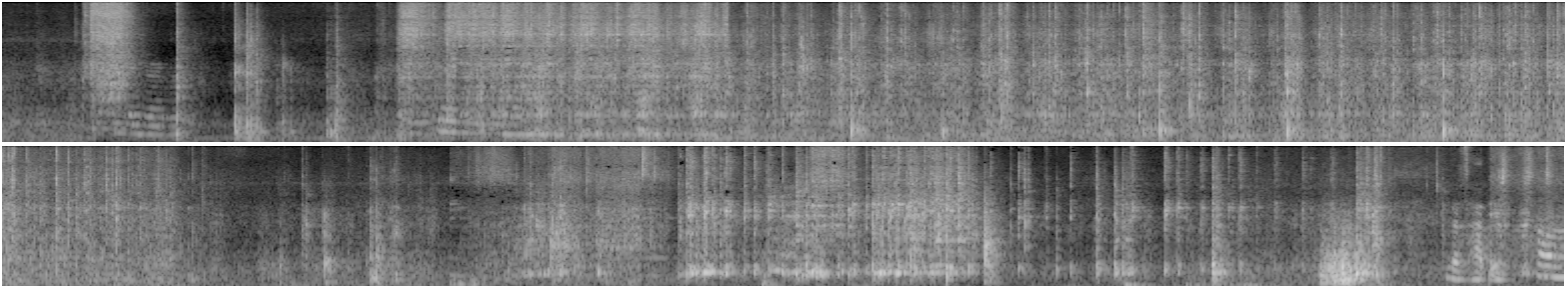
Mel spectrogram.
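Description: Popcorn kernels poured into an aluminium stovetop crank popper, then popping inside it: a dense run of pops and metal rattling in two long stretches. Sausages sizzle in a cast-iron skillet alongside.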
